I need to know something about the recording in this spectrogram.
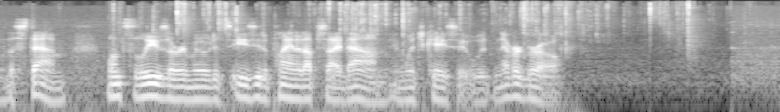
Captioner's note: leaves crunching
